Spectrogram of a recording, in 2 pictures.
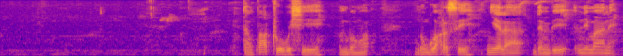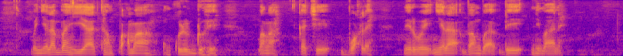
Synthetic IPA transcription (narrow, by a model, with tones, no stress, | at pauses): ta˨mk͡pa˦ʔtoː˦bʊ˦ʃeː˦ | m̩˦bɔ˦ŋɔ˦ | nɨ˦ɡɔ˦ʔʊ˦ɾʔɨ˦sɨ˦ɲɛ˦la˦dɨ˦mbe˦ni˦maː˦nɨ˨ | bɛ˨ɲɛ˨la˦ba˦˨njaː˦ta˦ŋk͡pa̰˨ʔmaː˦ŋ̩˨kʊ˦lɨ˦do˦ɦɪ˦ | k͡pa˦ŋa˨ka˨t͡ʃɛ̰˨bɔ̰˨ʔʊ˨lɨ̰˨ | nɨ˦ɾɨ˦ba˦ɲɛ˦la̰˦˨ba˦nɡ͡ba̰˨be˦ni˨ma̰ː˦nɨ̰˨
